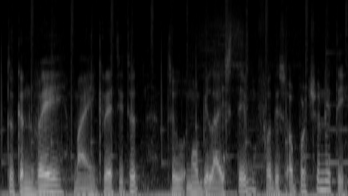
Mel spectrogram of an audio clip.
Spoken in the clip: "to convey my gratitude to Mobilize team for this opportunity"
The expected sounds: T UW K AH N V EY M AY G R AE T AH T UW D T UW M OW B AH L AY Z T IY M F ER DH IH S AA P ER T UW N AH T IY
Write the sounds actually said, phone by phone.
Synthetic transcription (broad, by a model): T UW K AH N V EY M AY G R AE T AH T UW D T UW M OW B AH L AY S T IY M F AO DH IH S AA P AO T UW N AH T IY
